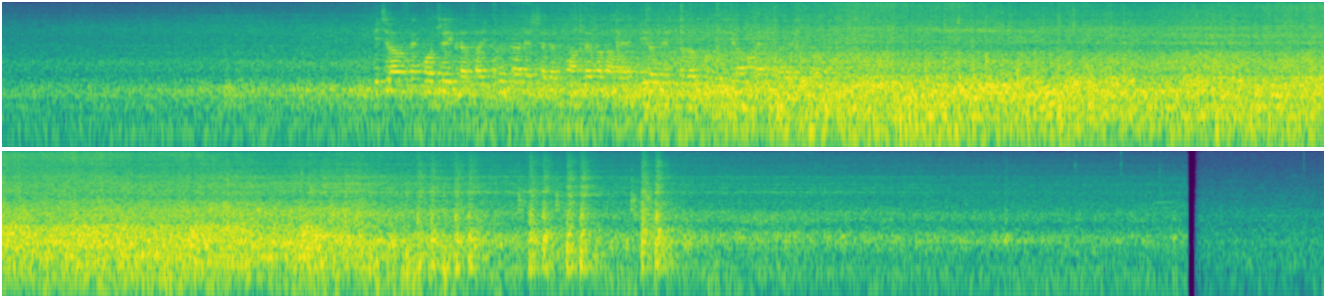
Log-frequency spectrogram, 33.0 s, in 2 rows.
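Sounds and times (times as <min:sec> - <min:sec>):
train wheels rumbling on rails: 0:04.2 - 0:25.5.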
